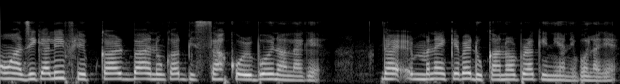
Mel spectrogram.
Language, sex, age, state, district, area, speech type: Assamese, female, 18-30, Assam, Biswanath, rural, spontaneous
